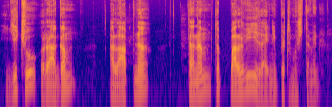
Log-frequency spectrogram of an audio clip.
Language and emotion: Kashmiri, neutral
